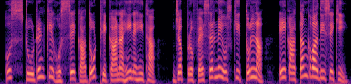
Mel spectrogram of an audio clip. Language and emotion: Hindi, angry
